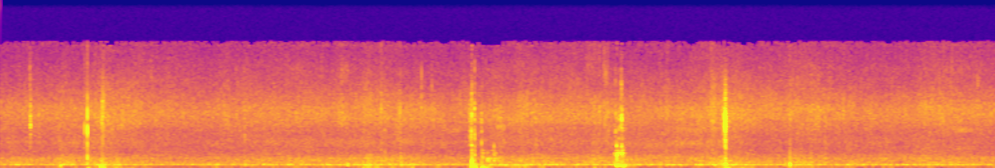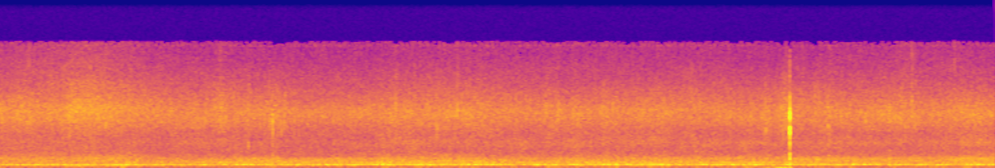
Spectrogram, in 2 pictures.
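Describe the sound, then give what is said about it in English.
A dense, steady drone of many honeybees buzzing in an open hive, continuous throughout, with a few brief knocks and clicks breaking through the hum. “Lots of queen cups all over this hive, but some of these are old.”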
